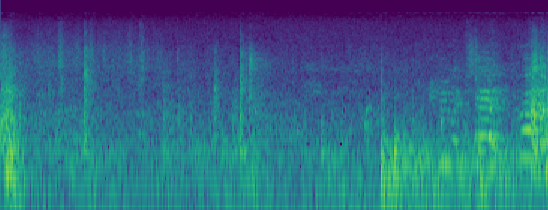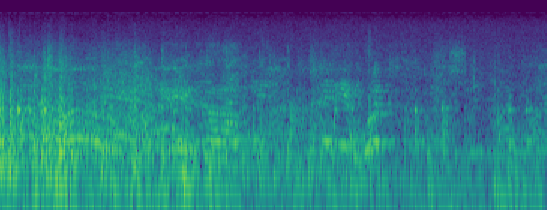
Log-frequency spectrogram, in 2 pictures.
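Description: Candlepin bowling ball crashing into the wooden candlepins about five seconds in, the pins clattering as they scatter and fall, with crowd voices reacting over it. A sharp knock sounds at the very start.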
